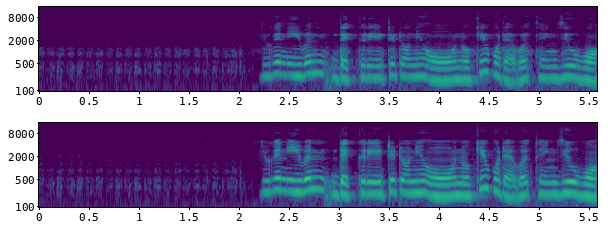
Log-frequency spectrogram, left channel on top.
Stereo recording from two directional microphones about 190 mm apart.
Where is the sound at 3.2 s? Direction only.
35° right (ahead or behind).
